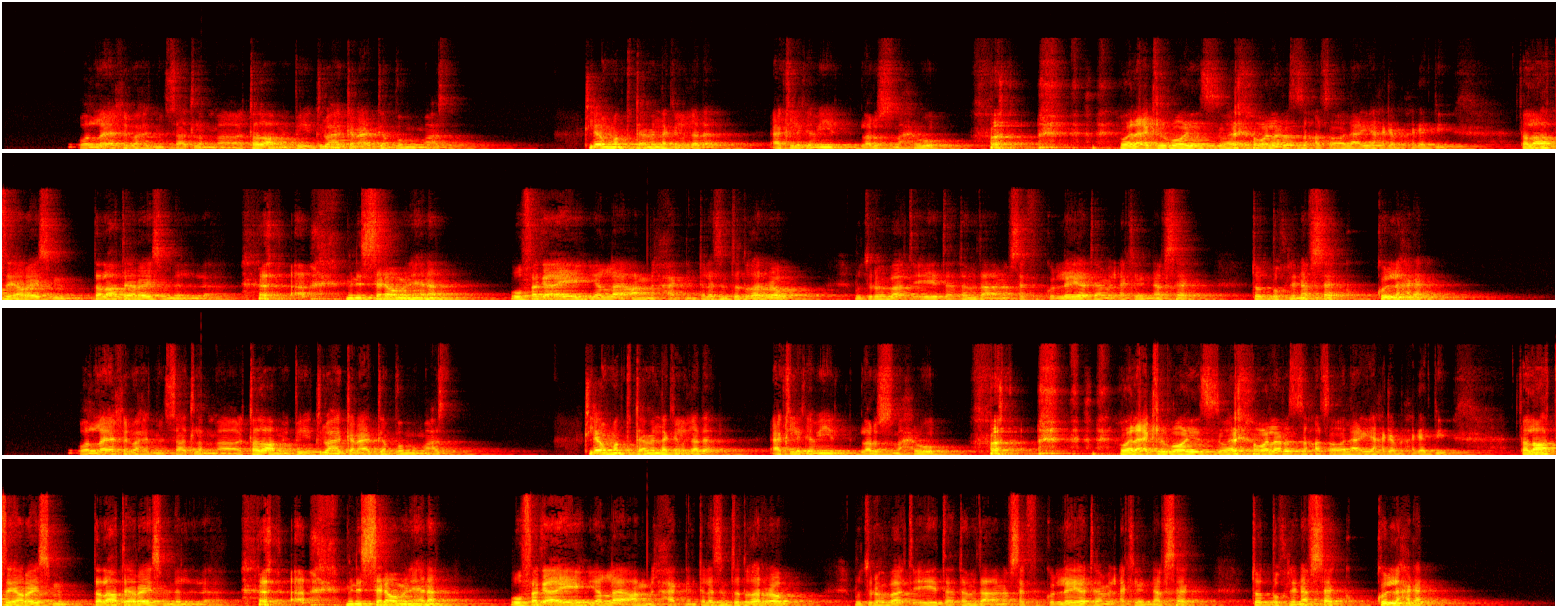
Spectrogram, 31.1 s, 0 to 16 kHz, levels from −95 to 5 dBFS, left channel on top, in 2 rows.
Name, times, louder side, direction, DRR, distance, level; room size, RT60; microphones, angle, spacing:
voice 1, 0.8-4.4 5.8-7.1 7.7-9.4 9.9-10.1 10.3-14.8 15.2-19.9 20.6-23.4 24.1-27.4 28.0-28.9 29.3-29.7, right 2 dB, 30° right, 7 dB, 0.8 m, -25 dB
17.5 x 9.9 x 2.9 m, 1.3 s
head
